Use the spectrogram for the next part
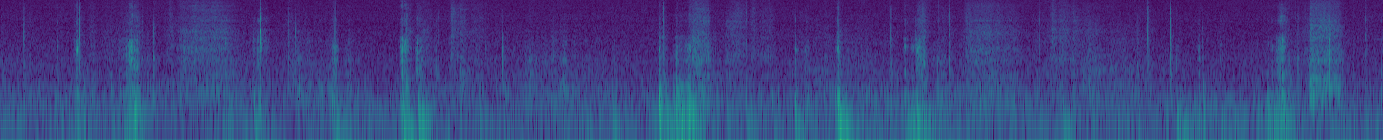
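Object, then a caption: Soap bar scraped by steel blade. A steel multitool knife blade scrapes and carves the surface of a solid blue oval bar of soap held in the hand. Repeated short, dry scraping strokes and crisp shaving sounds, with some soft low thuds, come through at a quiet level. Each stroke cuts off sharply with almost no ring.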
